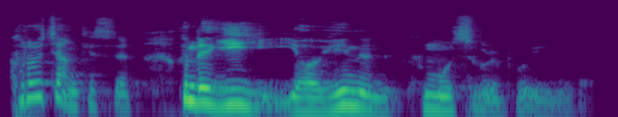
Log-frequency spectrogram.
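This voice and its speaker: A man's voice: a little high, very animated, fast, creaky, a bit bright, slightly rough. A man preaching a Sunday sermon as pastor, asking the congregation questions and leading a call-and-response. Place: church sanctuary.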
